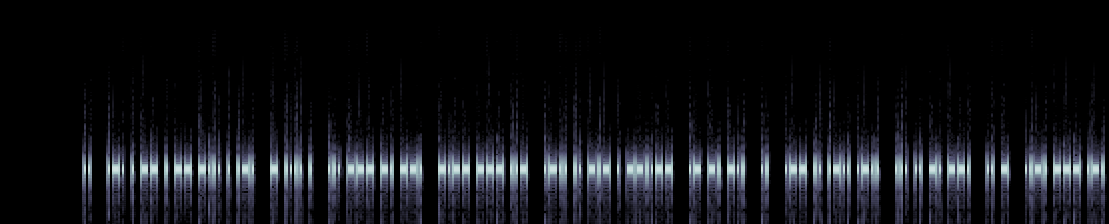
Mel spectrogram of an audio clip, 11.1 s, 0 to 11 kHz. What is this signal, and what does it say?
Morse code, heard as a keyed tone, about 50 wpm, 700 Hz. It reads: I REMEMBER THE SONG YOU LIKE, AND I WILL SING IT FOR
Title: Sentences from Top 1000 Words - Review Part 2 - 50wpm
